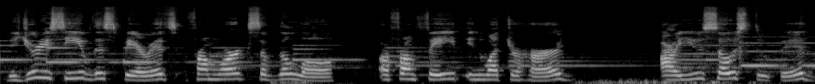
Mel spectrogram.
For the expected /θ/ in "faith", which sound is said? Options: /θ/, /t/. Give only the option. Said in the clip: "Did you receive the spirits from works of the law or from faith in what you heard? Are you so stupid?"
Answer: /t/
